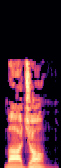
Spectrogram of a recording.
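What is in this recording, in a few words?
"mah-jongg", British English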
